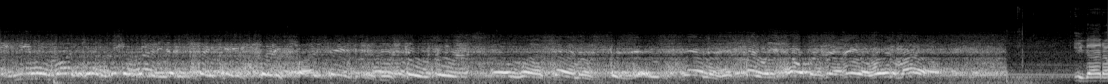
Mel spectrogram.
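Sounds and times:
muffled voice over radio speaker: 0.0s - 10.0s.

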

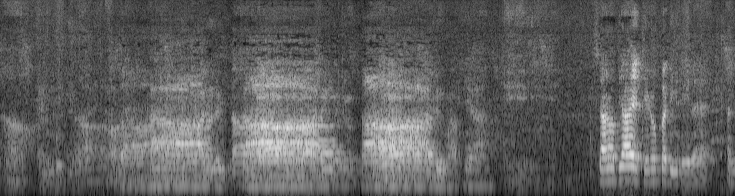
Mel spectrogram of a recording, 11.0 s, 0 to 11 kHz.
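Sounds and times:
man chanting: 0.0s - 8.2s.

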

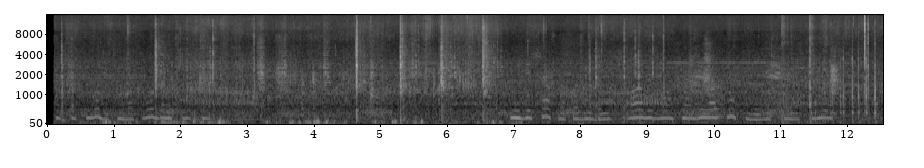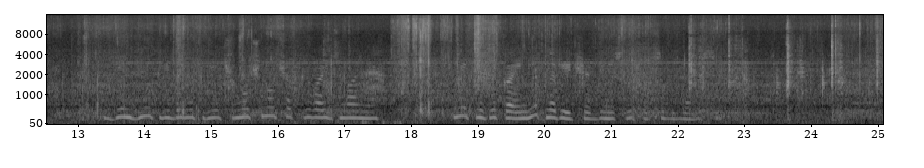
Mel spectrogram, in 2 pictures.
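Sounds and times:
faint women's voices talking: 0.1s - 2.8s, 6.9s - 12.0s, 13.1s - 17.6s, 18.5s - 22.8s.

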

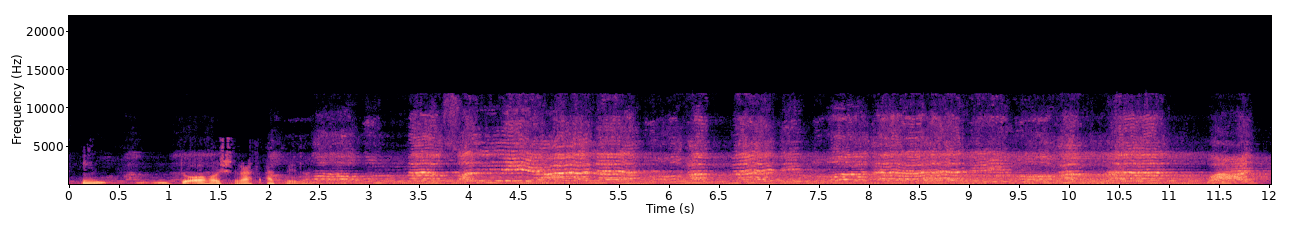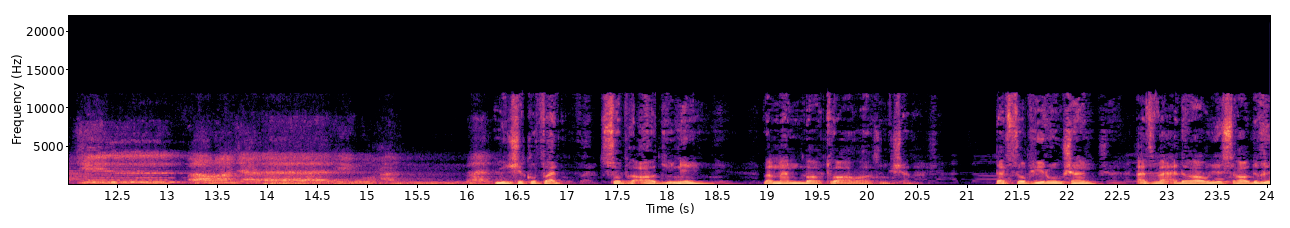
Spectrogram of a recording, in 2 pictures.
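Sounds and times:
choir chanting: 0.5s - 17.0s.

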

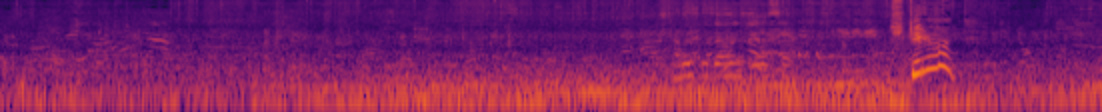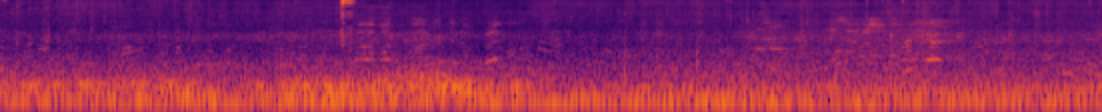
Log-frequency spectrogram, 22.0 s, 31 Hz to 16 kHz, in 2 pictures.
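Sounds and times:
people talking: 0.0s - 22.0s.

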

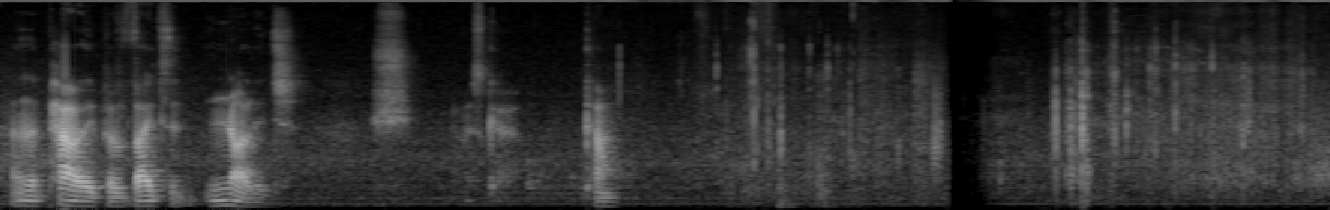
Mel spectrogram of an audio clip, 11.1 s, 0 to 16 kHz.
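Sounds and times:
camera handling clicks and rustles: 5.9s - 7.9s, 8.7s - 11.0s.

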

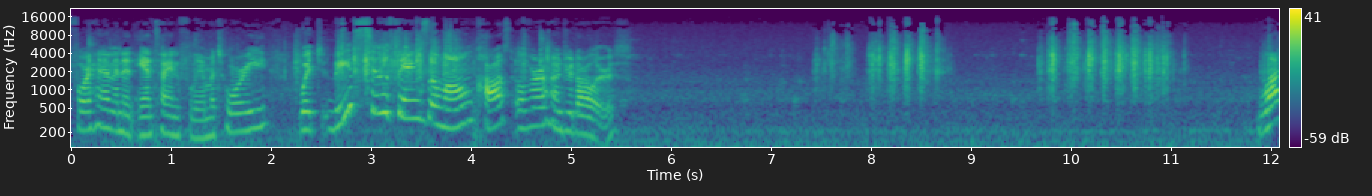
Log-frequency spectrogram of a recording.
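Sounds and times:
pills rattling in plastic bottles: 2.0s - 5.0s, 7.4s - 8.8s, 9.7s - 11.2s.

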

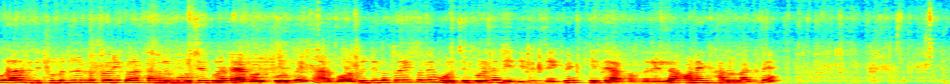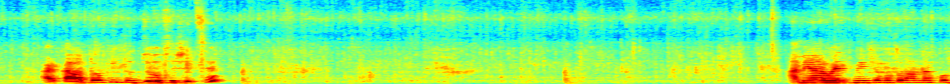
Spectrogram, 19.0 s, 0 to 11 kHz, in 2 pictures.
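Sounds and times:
sauce sizzling in a pan: 0.0s - 19.0s
spatula stirring in pan: 0.0s - 19.0s.

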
